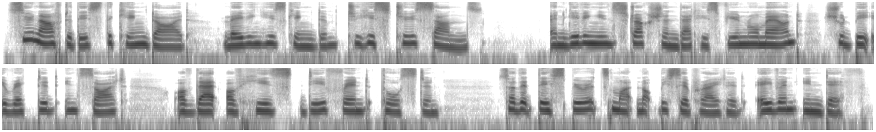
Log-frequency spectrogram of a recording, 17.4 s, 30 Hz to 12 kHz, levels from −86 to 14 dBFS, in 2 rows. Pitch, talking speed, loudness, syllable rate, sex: 195 Hz, 150 wpm, -22 LUFS, 4.0 syllables/s, female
